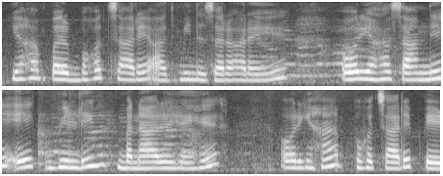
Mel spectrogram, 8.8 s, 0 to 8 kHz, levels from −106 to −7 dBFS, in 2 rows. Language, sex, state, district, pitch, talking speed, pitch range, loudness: Hindi, female, Bihar, Madhepura, 245 Hz, 155 wpm, 225-275 Hz, -15 LUFS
